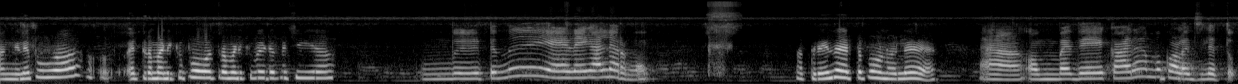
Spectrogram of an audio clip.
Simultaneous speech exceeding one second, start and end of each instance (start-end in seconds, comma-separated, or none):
none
